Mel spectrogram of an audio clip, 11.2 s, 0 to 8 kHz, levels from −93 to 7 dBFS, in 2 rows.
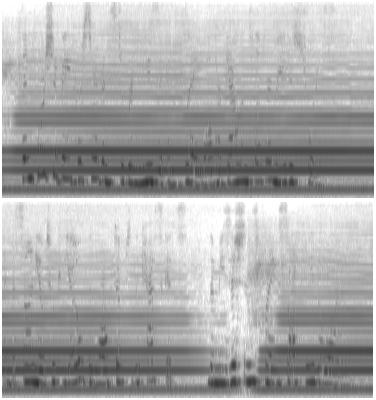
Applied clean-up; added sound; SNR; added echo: none; Wind instrument, woodwind instrument; -3 dB; reverberation time 0.4 s.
